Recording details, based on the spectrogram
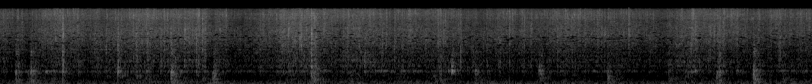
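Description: Steady, broadband frying sizzle from eggs in a small pan, continuous and fairly close, with faint crackles and occasional clicks over about eight seconds, no voices.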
